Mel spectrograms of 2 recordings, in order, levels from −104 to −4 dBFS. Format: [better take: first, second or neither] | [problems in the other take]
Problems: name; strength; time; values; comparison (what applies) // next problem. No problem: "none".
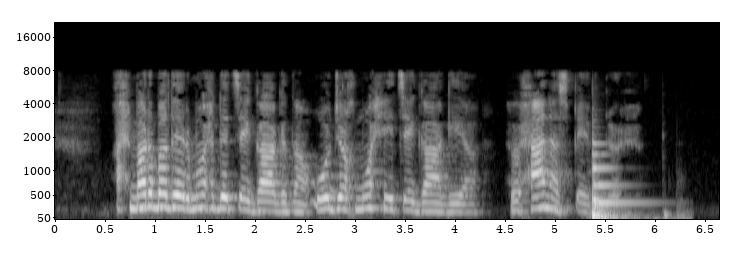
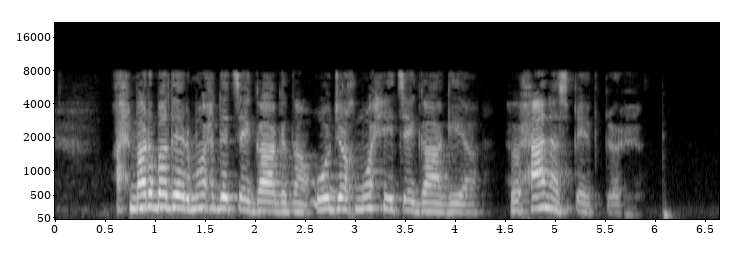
second | background sound (Bowed string instrument); 1 dB above the speech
